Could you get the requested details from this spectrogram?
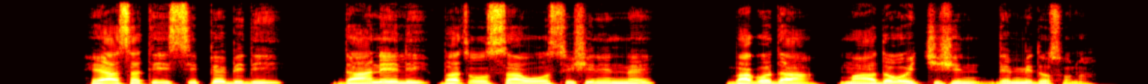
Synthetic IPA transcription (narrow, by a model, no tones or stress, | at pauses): hɛɐsɐt̪ɪːsːɪpːɛbɪd̪ɪ | d̪aːneːlɪbɐt͡sʼo̞ːsːaːwo̞ːsːɪʃɪnɪnːɛ | bɐɡɔd̪aːmaːd̪ɔɔjt͡ʃːɪʃɪnd̪ɛmːɪd̪ɔsɔnɐ̰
